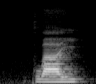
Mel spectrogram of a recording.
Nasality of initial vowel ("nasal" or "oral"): oral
